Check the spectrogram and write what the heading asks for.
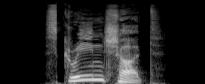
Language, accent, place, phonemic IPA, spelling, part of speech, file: German, Germany, Berlin, /ˈskʁiːnʃɔt/, Screenshot, noun, De-Screenshot.ogg
- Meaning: screenshot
